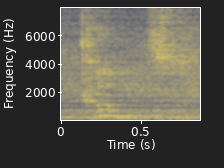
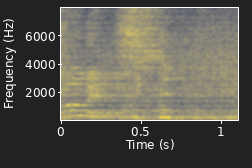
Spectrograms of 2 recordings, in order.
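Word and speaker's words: chametz: All the kids love this word because it's a hard guttural CN sound. You can really go to that. It's the word chometz. You've got to get that. That almost spit-like set working here. It's not chumitz. And it's not kumitz. It's chumitz. Well, Fred, just don't, you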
